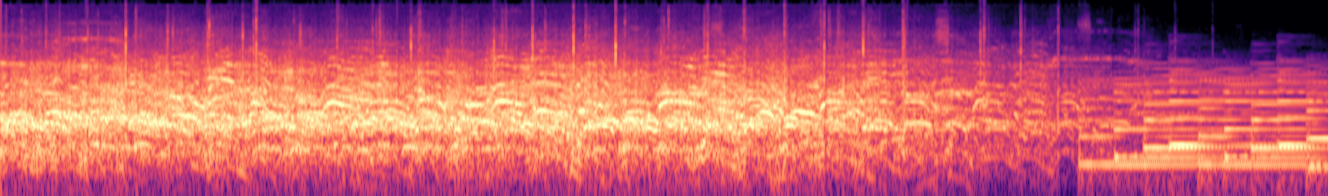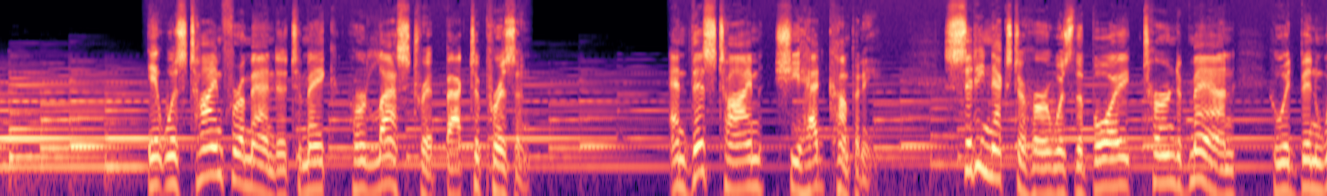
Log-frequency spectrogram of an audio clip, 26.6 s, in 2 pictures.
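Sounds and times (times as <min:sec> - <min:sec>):
agitated crowd roaring and shouting outside a courthouse: 0:00.0 - 0:11.5
sustained tonal music: 0:10.6 - 0:26.5
speech: 0:14.8 - 0:18.6, 0:20.0 - 0:22.1, 0:22.7 - 0:26.5.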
